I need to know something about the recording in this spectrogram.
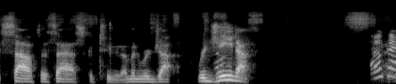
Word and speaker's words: Regina: I'm in Regina. Okay. Regina.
